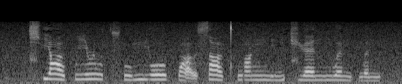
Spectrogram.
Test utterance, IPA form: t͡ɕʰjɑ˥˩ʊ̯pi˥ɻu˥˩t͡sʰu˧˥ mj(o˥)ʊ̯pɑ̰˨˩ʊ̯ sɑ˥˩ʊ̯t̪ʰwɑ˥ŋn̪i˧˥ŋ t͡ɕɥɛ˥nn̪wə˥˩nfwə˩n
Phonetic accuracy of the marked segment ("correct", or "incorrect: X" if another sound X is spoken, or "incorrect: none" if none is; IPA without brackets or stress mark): correct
